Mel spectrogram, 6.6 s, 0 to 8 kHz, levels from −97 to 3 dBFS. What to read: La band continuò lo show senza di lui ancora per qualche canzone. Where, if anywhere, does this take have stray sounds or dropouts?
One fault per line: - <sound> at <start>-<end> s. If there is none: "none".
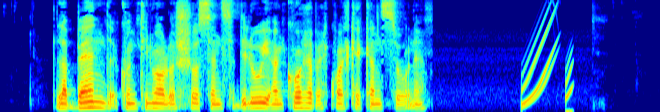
- chirp at 5.2-5.7 s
